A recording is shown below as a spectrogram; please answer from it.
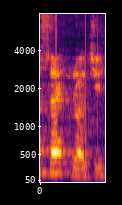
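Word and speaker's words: psychology: بي مو بي اتش ولا يلفظ حرف البي اذا جاء في بداية الكلمة بعد حرف الاسم في السايكولوجي وايضا لا يلفظ في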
